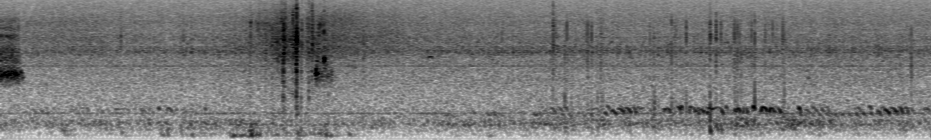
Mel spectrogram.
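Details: Black grouse at a lek display: a low, continuous bubbling murmur builds through the second half, with sharp hissing bursts and brief higher chirps near the start.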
